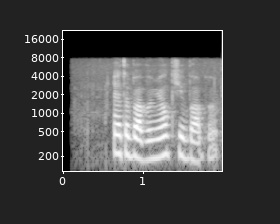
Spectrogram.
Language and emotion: Russian, neutral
